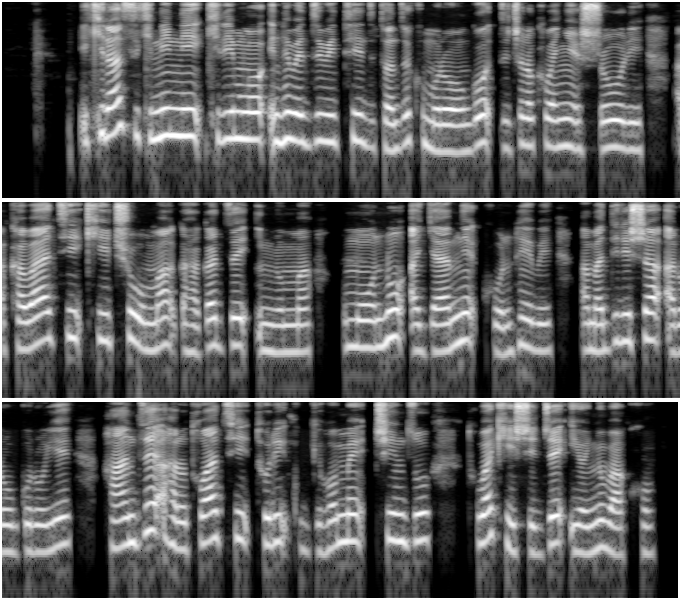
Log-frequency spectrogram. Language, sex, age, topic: Rundi, male, 36-49, education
